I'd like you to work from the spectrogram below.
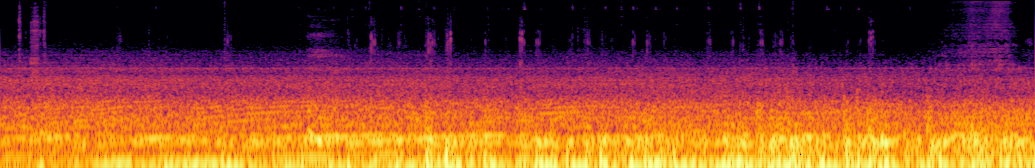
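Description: A car driving on a road, heard from inside as a steady, loud low rumble of engine and road noise through the whole stretch, with faint rattles and clicks over it and no talking.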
